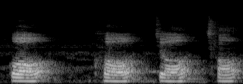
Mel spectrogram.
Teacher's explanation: अघोष यानी घोष नहीं है तो झनकार पैदा नहीं होगी। तो जिन वर्णों के उच्चारण में स्वर तंत्रियां आपस में झनकृत नहीं होती है उसे हम कहते हैं अघोष वर्ण।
